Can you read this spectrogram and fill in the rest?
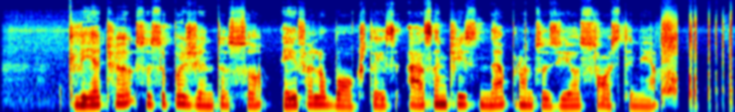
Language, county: Lithuanian, Kaunas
